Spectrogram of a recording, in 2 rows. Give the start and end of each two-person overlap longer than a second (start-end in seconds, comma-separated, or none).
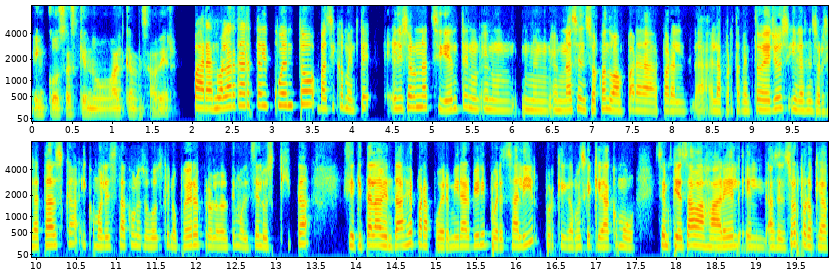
none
